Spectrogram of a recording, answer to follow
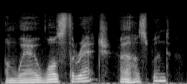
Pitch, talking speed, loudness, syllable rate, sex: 115 Hz, 225 wpm, -17 LUFS, 5.9 syllables/s, male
